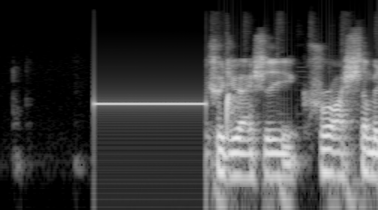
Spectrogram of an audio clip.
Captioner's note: beeping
